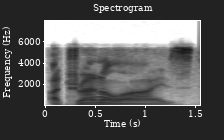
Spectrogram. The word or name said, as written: adrenalized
